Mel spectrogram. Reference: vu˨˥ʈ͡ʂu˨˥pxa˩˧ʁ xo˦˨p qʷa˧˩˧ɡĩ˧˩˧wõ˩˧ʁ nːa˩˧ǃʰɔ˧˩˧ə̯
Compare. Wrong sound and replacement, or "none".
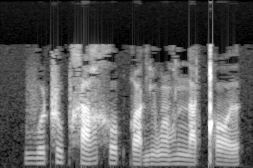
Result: none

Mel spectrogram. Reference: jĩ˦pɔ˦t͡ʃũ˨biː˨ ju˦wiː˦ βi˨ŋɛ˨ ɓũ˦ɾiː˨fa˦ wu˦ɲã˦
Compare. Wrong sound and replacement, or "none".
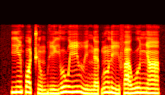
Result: none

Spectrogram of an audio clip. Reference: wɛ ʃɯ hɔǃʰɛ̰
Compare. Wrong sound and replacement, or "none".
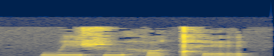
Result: ɛ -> ɪ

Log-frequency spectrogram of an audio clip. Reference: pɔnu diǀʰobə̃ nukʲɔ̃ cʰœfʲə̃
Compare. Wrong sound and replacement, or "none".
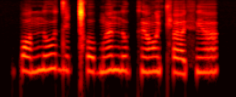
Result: none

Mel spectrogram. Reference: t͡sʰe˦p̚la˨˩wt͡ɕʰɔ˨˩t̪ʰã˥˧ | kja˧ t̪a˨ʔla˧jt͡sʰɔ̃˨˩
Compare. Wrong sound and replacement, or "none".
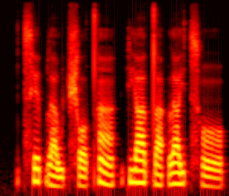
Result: none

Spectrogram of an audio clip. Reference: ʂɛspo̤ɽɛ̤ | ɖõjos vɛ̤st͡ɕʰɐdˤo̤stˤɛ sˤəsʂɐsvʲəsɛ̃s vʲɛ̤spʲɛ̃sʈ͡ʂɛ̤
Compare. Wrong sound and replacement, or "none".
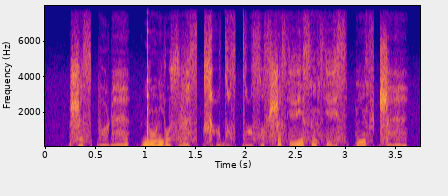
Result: none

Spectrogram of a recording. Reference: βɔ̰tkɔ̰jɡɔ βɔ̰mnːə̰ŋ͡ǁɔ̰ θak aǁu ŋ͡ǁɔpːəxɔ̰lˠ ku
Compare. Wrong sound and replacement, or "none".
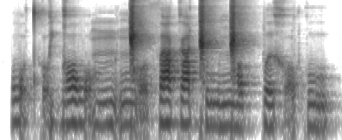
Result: none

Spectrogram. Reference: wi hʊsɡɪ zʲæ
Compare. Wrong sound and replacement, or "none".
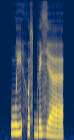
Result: ɡ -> b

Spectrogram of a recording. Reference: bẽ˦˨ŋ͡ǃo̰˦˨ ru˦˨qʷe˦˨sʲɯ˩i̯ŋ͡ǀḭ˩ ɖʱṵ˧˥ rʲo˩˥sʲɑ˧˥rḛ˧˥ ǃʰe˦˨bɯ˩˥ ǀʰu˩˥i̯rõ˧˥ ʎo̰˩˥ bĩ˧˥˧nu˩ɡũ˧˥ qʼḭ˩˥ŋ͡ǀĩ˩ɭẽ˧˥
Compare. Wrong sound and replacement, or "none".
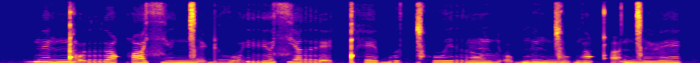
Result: n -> ŋ͡ǀ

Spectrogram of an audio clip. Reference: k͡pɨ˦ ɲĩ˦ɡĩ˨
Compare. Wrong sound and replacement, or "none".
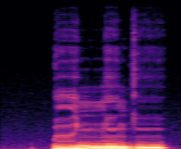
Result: none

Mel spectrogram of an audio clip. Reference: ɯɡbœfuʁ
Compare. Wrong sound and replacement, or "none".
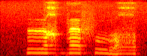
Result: ɡ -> ʁ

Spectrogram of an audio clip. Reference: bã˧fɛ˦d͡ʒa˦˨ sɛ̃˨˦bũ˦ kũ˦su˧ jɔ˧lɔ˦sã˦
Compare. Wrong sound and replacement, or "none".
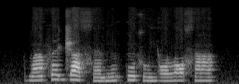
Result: none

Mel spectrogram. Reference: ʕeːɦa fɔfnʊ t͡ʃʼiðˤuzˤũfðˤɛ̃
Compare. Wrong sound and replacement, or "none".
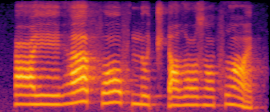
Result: none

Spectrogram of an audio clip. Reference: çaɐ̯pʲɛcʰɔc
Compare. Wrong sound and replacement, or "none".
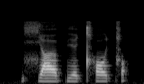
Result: none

